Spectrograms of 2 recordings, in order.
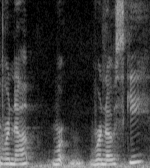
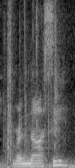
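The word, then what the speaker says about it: Renasi: Tell me if I pronounce it wrong. Raska Ranowski? Ranasi. R-E-N-A-S-I. I was way off.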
